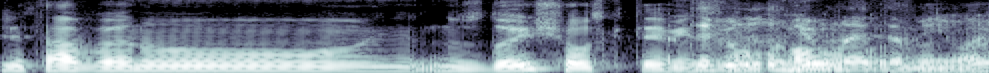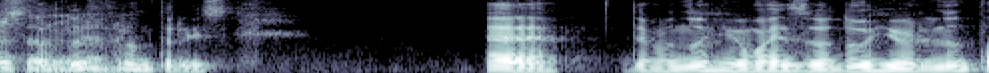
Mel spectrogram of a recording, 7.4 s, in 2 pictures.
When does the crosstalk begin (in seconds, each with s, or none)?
2.5 s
